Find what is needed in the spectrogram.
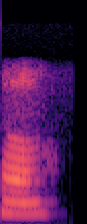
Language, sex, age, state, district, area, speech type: Odia, female, 18-30, Odisha, Nabarangpur, urban, conversation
